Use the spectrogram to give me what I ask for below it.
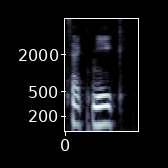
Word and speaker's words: Technic: shift Technic or shift technique uh the pronunciation is actually technique but the spelling is Technic so what however you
